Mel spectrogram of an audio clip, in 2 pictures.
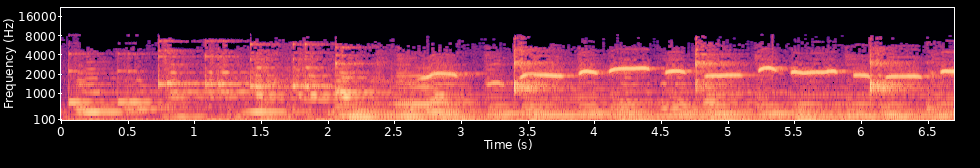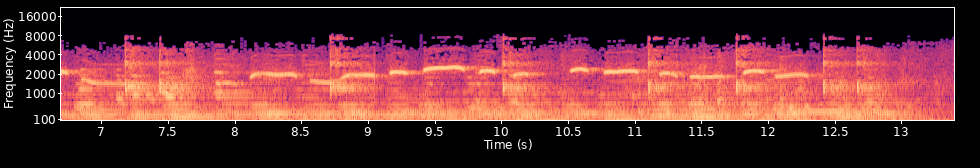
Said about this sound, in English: Ah, a little wooden figure is coming down the path. He's whistling to himself.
